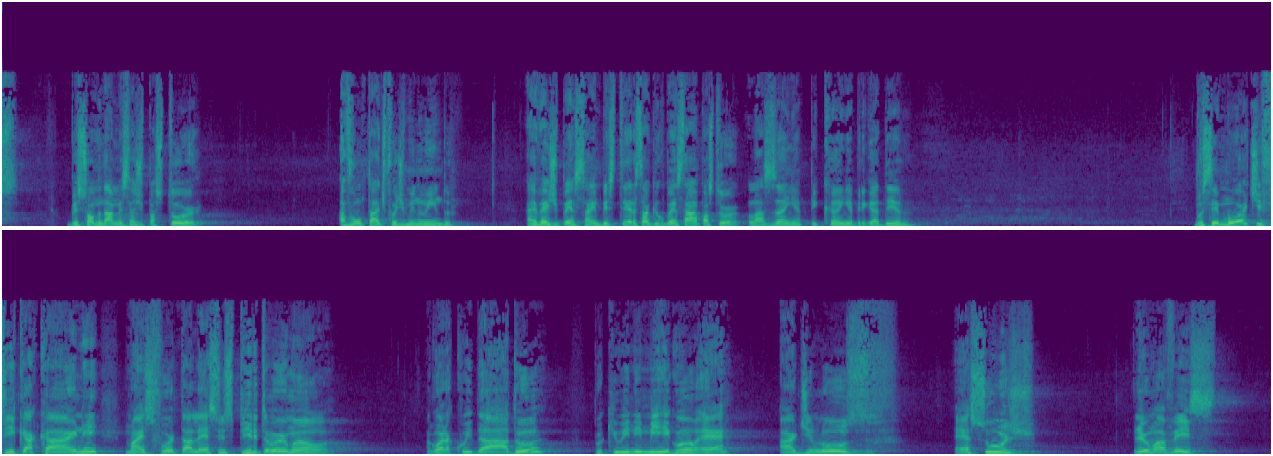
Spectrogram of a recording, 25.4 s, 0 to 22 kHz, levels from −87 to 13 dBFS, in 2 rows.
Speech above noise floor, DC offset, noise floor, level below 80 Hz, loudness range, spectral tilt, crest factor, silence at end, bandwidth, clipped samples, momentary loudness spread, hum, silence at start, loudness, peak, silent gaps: 44 dB; under 0.1%; -65 dBFS; -70 dBFS; 5 LU; -4 dB/octave; 18 dB; 0.55 s; 15.5 kHz; under 0.1%; 10 LU; none; 0 s; -22 LUFS; -6 dBFS; none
